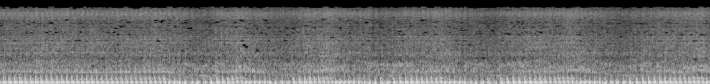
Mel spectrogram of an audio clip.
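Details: Honda C100 (Grand) single-cylinder motorcycle, small blips of throttle: gritty rough clatter over the exhaust beat, with sluggish acceleration; cam chain and clutch later inspected, cause not yet confirmed.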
